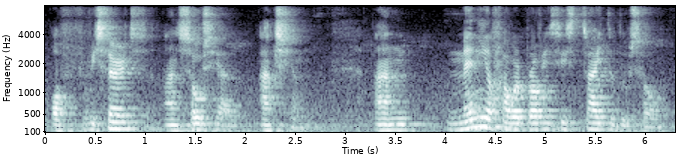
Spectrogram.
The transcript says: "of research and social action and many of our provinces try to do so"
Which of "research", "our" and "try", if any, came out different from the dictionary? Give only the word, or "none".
none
